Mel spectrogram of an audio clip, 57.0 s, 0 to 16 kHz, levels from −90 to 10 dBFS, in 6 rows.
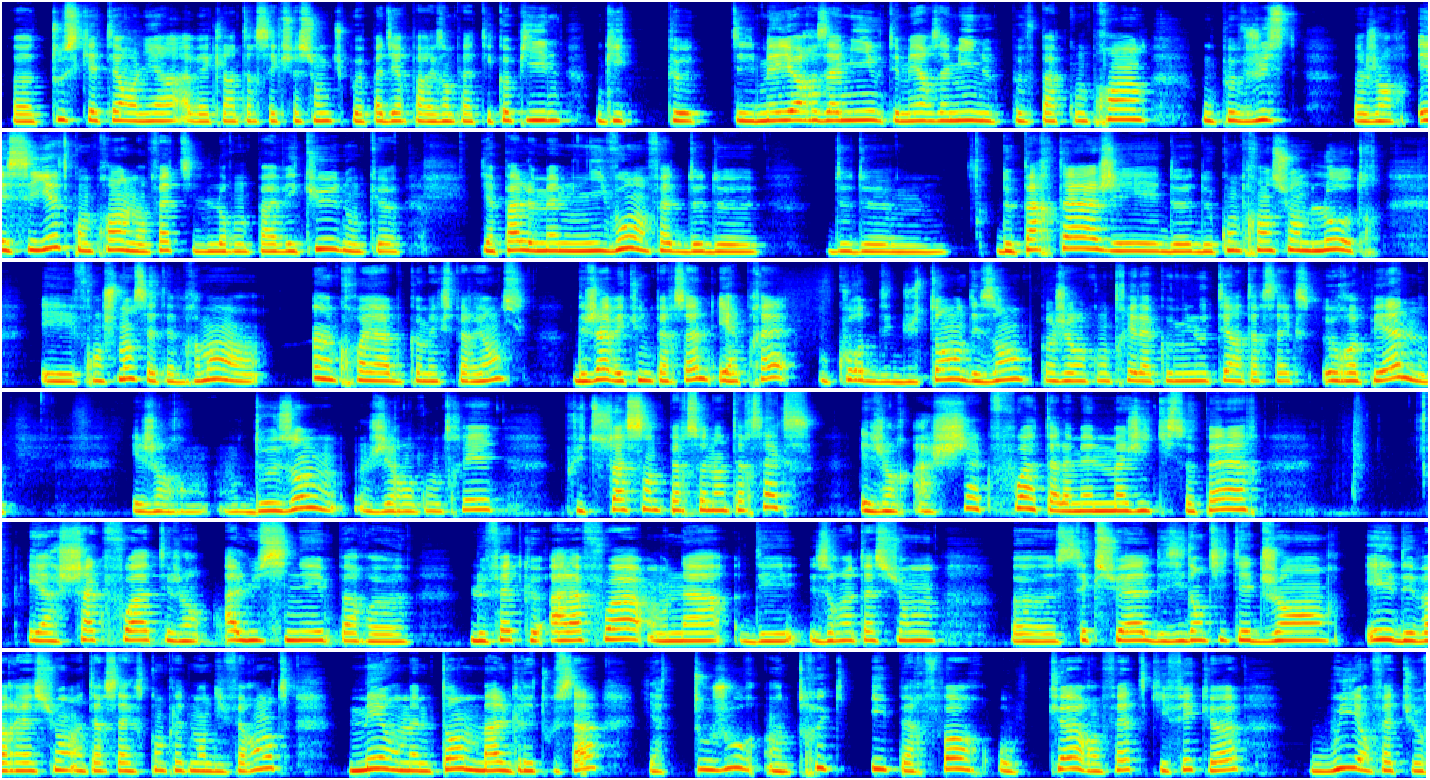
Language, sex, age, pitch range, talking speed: French, female, 20-39, 215-255 Hz, 190 wpm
